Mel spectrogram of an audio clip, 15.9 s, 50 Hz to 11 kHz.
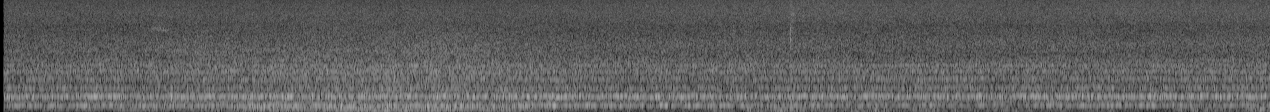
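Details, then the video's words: Honey bee hive during linden nectar collection on 3 June: a steady, dense humming drone with layered tones, continuous throughout without pause, plus a brief faint tick near ten seconds. "alveare api durante la raccolta del nettare miele di tiglio"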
